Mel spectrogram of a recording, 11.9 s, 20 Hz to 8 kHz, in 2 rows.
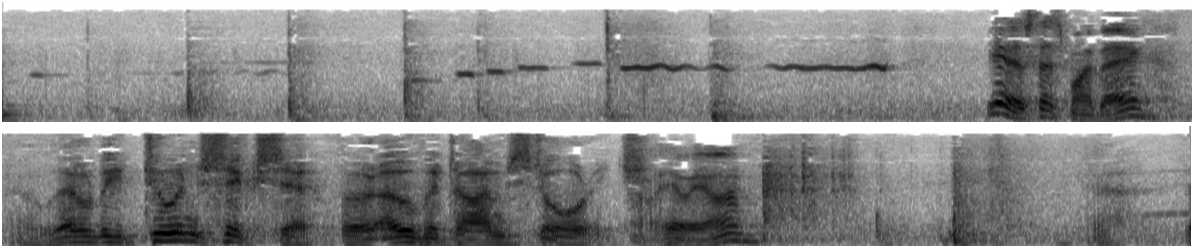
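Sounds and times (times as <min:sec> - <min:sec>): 
man whistling a wavering sliding tune: 0:00.0 - 0:01.6, 0:02.2 - 0:04.6
speech: 0:04.9 - 0:10.0.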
